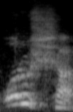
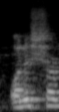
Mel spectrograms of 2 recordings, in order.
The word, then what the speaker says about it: অনুস্বার: এটা কি হবে, অনেশ্বর নয়, এখন থেকে আর অনেশ্বর নয়, অনুস্বর অথবা অনুস্বার, অনুস্বর বা অনুস্বার।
